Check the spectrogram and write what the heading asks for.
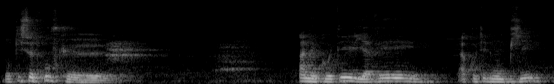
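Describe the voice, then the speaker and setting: A man's voice: mid-range voice, unhurried, warm tone, reverberant, a little hiss or hum, lightly acted. A man playing a stern, pompous president in a comic sketch, insinuating and mock-diplomatic as he scolds and threatens. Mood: indignant, pompous.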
